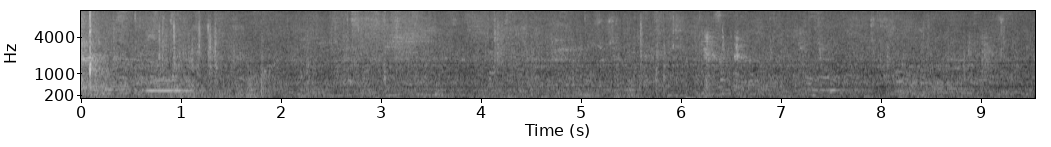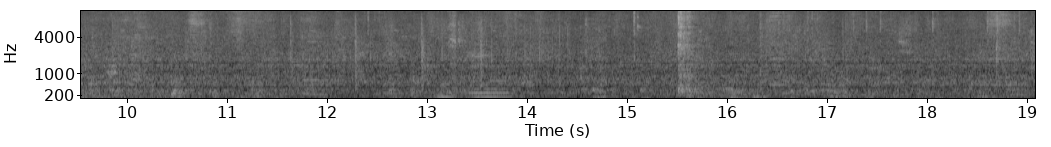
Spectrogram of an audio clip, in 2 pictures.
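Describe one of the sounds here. A small string orchestra plays in a large echoing hall.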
